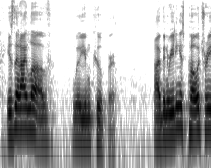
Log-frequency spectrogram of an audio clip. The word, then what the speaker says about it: Cowper: the works of William Cooper spelled C OWP er but pronounced with the usual English perversity Cooper it would seem we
